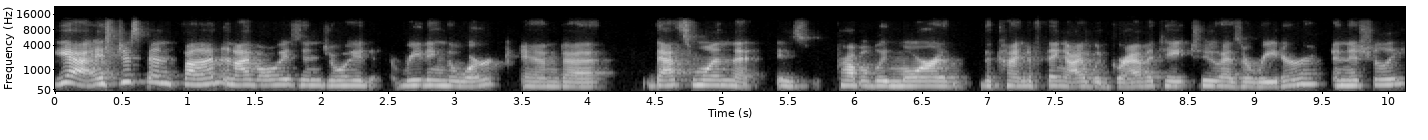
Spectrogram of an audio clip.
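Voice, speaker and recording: Speaking with a Texas accent and hardly any pauses, a woman has a bright, sharp tone at a medium pitch. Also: ordinary pitch variation, moderate pace. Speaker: musician, writer and audiobook narrator. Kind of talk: casual interview chat.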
